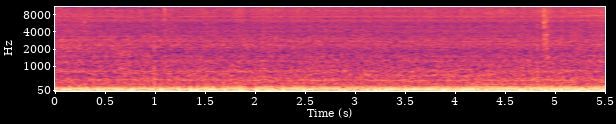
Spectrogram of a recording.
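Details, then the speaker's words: Bridgeported Mazda RX-8 rotary at about 3,000 miles: deep, lumpy idle surging and sagging after a massive misfire coming off a roundabout, with the engine light flashing. Owner suspects coils, plugs, injectors or apex seal failure. ">> That doesn't sound good. >> No, it's really bouncing everywhere, isn't it?"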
